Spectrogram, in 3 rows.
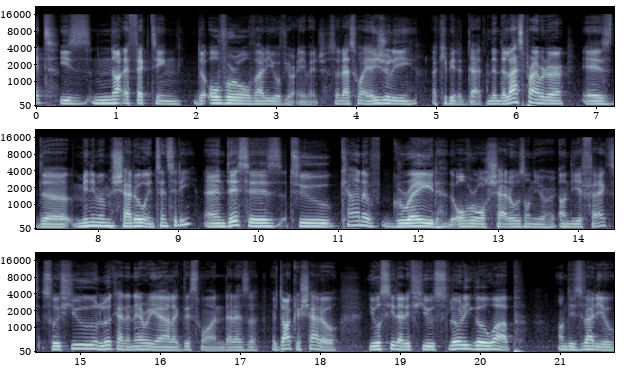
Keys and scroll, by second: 0.2 2.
